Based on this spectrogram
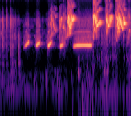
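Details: Lovebirds feeding and flying inside a large aviary: four short whistled notes in quick succession lead into one steady held whistle, then a tumble of shrill, squeaky chirps.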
